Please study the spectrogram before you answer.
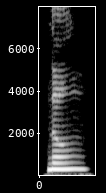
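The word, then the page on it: neng: tone 1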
